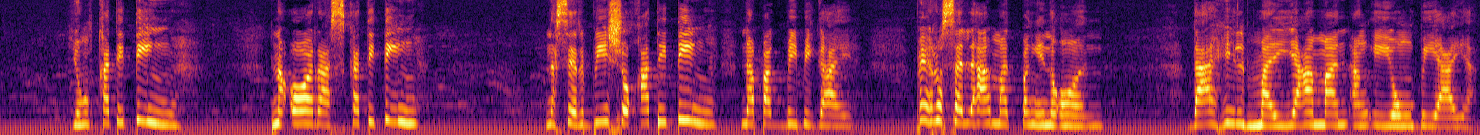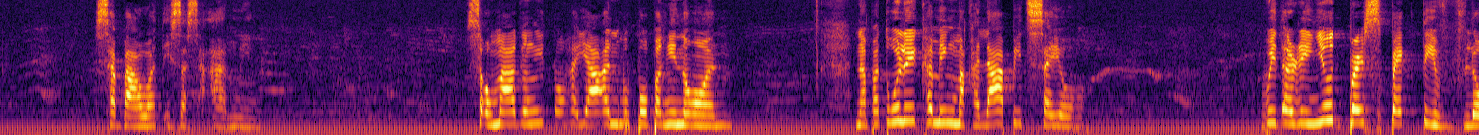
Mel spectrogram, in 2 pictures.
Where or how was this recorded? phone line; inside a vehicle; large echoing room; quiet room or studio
large echoing room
